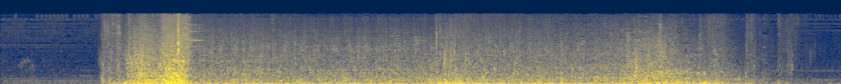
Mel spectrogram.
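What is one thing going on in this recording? A heavy wooden crank wheel rumbles and grinds as it turns.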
